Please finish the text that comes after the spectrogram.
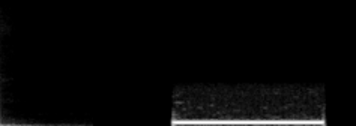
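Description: A single steady telephone ringing tone, the kind heard while a call connects, sounds clearly for about a second after a short stretch of near silence, with no voices.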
